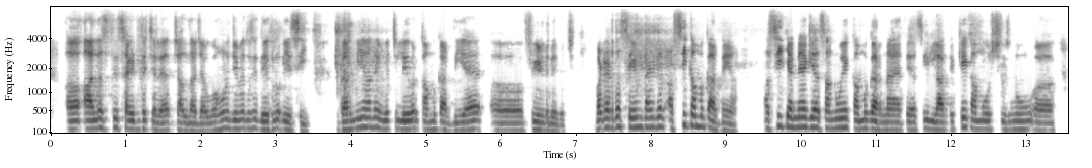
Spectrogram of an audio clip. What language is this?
Punjabi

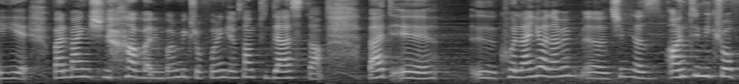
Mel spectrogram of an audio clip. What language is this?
Persian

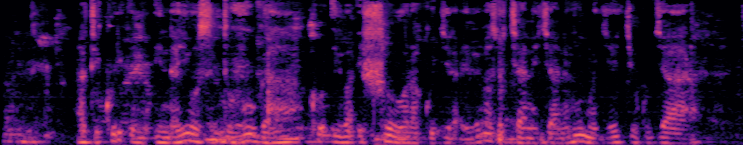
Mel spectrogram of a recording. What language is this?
Kinyarwanda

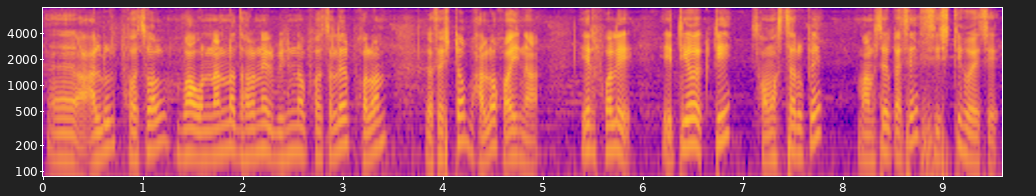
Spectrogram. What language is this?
Bangla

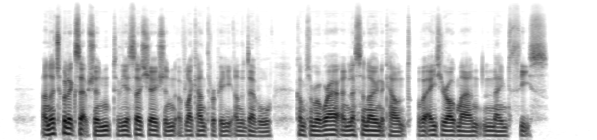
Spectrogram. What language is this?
English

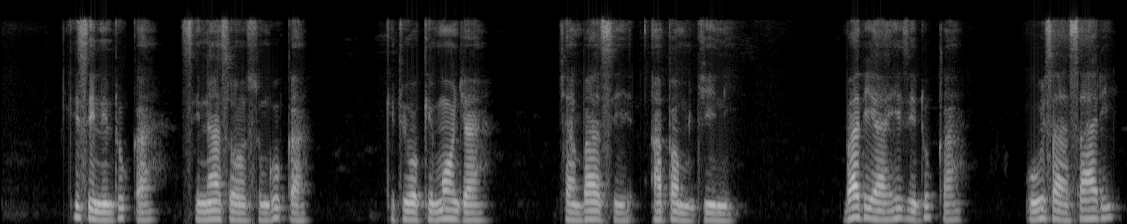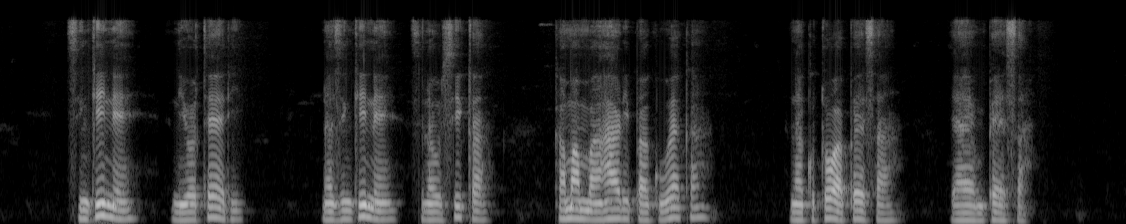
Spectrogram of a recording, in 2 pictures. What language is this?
Swahili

